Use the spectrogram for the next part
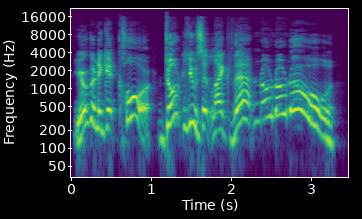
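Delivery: high, slow mock scolding. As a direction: wag a finger in a high voice. Voicing scolding character.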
